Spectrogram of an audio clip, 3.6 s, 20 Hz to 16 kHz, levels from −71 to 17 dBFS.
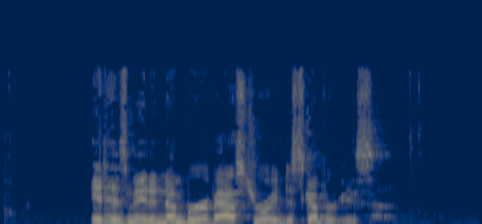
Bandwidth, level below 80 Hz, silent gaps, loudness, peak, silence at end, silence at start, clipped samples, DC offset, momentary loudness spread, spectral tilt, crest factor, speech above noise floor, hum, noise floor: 11.5 kHz; -54 dBFS; none; -24 LUFS; -8 dBFS; 0.75 s; 0.7 s; under 0.1%; under 0.1%; 10 LU; -4.5 dB/octave; 18 dB; 42 dB; none; -66 dBFS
